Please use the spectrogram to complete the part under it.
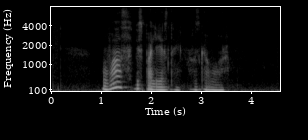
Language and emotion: Russian, sad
